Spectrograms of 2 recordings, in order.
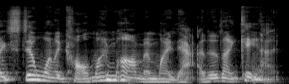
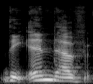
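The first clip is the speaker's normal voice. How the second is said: teary. Real, not acted. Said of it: "I apologize for getting teary here".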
